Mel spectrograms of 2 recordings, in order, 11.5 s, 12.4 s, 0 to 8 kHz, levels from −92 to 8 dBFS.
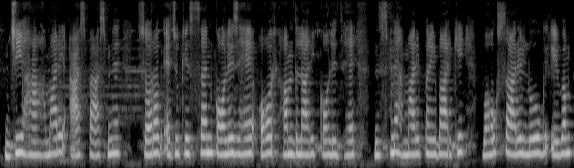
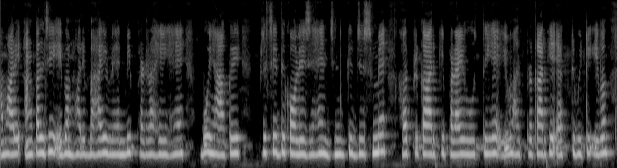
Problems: background sounds at intervals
